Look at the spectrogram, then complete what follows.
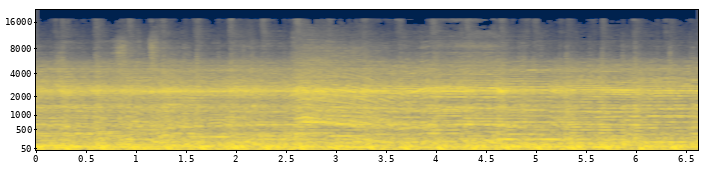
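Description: Live rock band playing loudly, with drums and electric guitar.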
